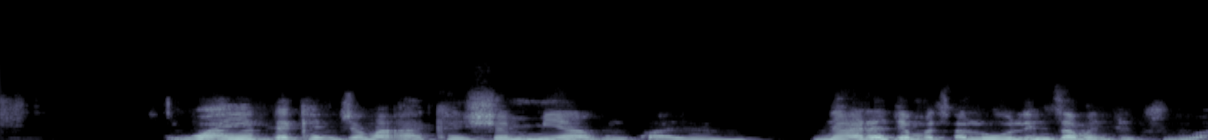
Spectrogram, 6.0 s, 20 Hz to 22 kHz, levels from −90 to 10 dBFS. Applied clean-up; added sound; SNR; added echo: neural mask model Resemble Enhance denoiser.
